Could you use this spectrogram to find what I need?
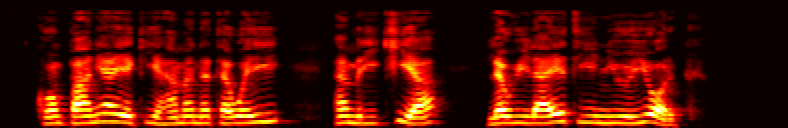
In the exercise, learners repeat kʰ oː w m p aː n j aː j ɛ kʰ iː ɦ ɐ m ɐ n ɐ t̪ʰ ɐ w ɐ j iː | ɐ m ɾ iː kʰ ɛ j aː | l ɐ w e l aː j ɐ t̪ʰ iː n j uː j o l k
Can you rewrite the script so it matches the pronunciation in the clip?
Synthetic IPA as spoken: kʰ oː m p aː n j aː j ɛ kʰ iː ɦ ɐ m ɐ n ɐ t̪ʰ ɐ w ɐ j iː | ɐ m ɾ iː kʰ i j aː | l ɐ w i l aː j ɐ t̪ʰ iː n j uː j o ɾ k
